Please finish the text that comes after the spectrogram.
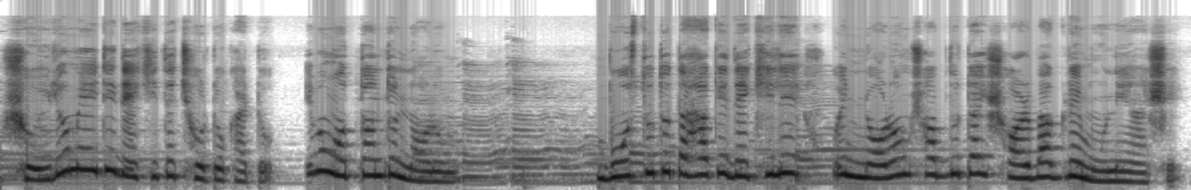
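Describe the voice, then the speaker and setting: A woman reading literary fiction aloud in a measured, expressive storytelling manner. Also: high voice, faint music behind. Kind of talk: scripted literary narration.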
